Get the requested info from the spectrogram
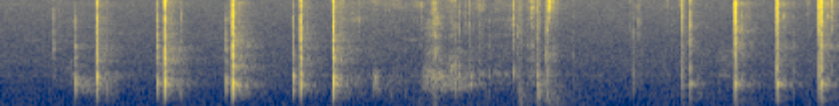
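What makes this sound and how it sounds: Long red nails quickly scratch and tap across the front of a small, hollow, rectangular printed cardboard tea box with embossed foil. About a dozen sharp, dry clicks with a hollow midrange knock and bright edges come at an uneven pace, with a softer rustling scrape in the middle. Each click stops almost instantly with no ring.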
